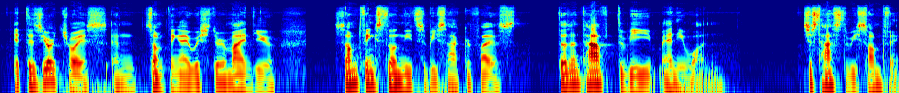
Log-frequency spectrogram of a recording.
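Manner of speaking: hushed whisper. In a role-play, the speaker's character addresses the town's new leader, whispering. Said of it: "I am gonna whisper".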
